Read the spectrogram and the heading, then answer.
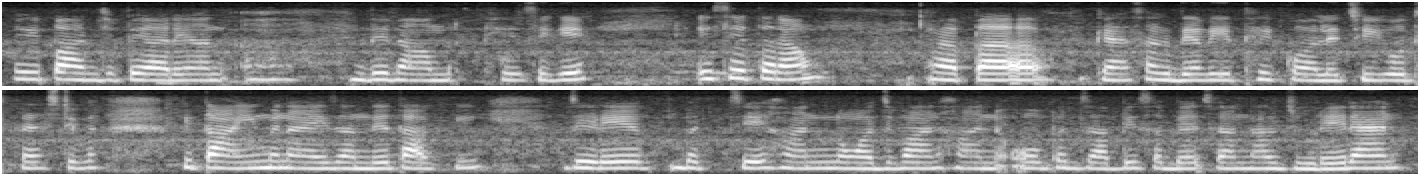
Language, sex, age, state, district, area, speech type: Punjabi, female, 18-30, Punjab, Faridkot, urban, spontaneous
